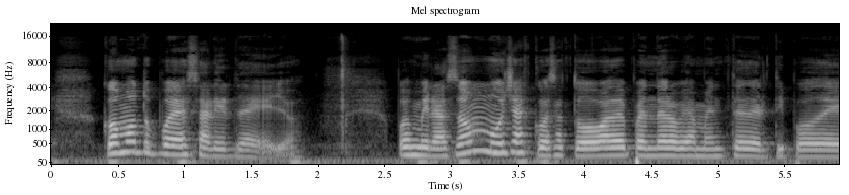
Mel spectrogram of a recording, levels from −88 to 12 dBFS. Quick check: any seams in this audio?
no; 0 cuts

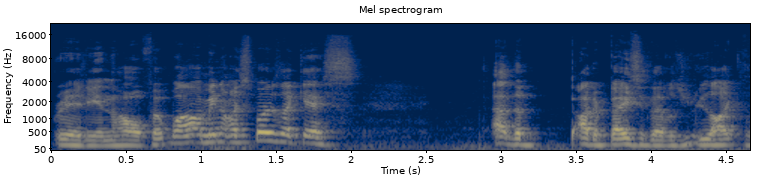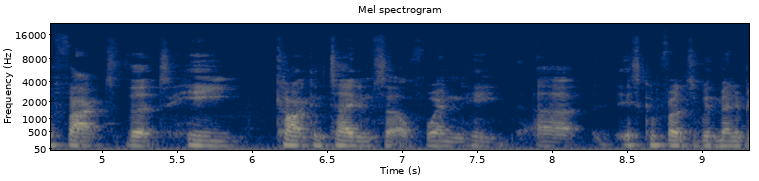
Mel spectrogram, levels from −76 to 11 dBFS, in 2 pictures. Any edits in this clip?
no; 0 cuts

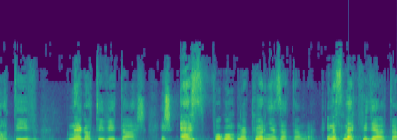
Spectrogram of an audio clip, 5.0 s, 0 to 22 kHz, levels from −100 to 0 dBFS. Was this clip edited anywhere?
yes; 2 cuts; at 3.0 s, 4.0 s

